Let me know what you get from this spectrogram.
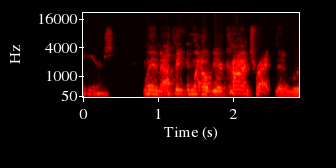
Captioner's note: laughs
